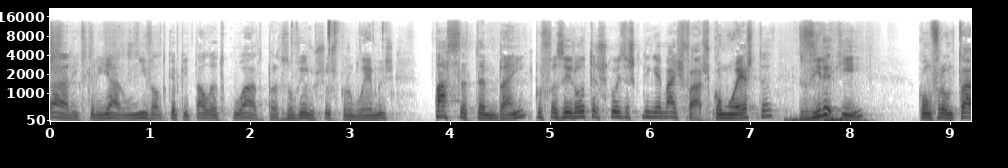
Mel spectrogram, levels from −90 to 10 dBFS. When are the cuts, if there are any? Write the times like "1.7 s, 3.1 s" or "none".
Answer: 4.8 s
